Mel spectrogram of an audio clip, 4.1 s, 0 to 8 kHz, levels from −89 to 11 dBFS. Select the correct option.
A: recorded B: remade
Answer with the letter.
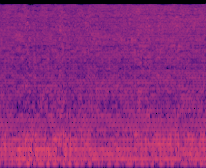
B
